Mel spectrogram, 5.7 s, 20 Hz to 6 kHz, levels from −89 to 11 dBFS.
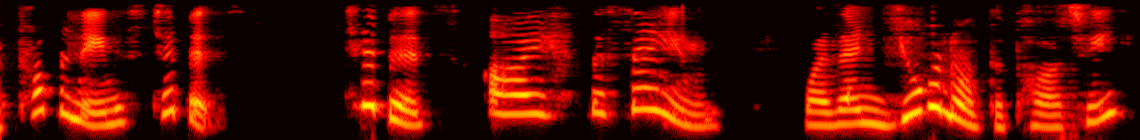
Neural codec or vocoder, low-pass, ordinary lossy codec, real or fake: none; 5.4 kHz; AAC, 32 kbps; real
